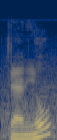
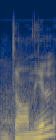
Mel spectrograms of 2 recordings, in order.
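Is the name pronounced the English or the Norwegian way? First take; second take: English; Norwegian. First: The name is said with an English pronunciation. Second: The name is said with a Norwegian pronunciation.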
